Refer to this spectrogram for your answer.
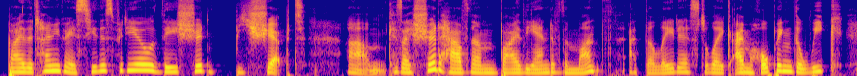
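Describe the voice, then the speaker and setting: Crafting host, woman, a bit under the weather with a cold; chatty, low-energy, dry close mic. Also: no echo. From Canada. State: has a head cold and sore throat. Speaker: card-making channel host. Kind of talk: crafting tutorial voiceover.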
